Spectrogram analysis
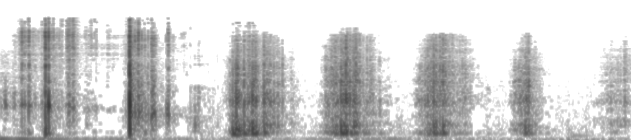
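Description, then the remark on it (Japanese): A very hard, cracker-like sweet with a yuzu bean-paste filling snaps with a few sharp, loud cracks, then four steady, rhythmic crunching bites follow as it's chewed. No one speaks. “これ、割れる音聞けるんじゃないのかな。”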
